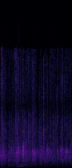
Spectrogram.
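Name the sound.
congregation applauding for the King of Glory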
